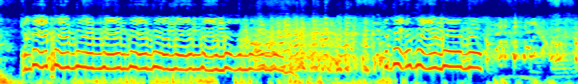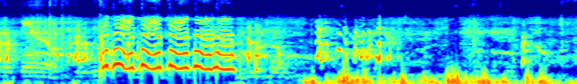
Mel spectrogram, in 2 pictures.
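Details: Loud, close gobbling from a very big turkey on a farm in Golaghat, Assam: bubbling, wavering notes rattling off in fast strings for several seconds, pausing, then bursting again, with faint background noise at the end.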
